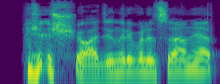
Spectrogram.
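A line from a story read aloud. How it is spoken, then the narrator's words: Laughing. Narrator (Russian): рассмеялся Сергей Михайлович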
